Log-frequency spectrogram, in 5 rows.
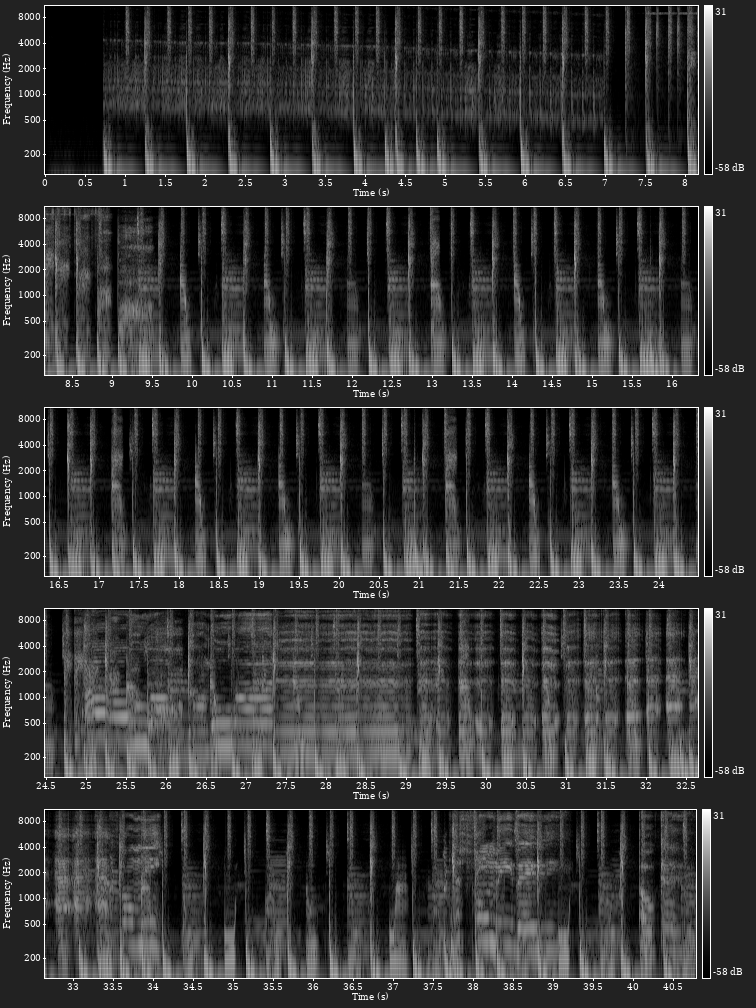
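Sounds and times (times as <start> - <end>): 
song with pounding beat: 0.7 - 40.7.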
